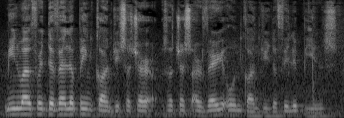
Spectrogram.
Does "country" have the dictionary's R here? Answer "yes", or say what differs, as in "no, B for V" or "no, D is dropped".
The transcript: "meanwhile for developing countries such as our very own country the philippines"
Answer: yes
